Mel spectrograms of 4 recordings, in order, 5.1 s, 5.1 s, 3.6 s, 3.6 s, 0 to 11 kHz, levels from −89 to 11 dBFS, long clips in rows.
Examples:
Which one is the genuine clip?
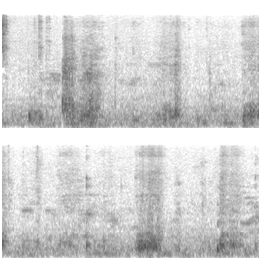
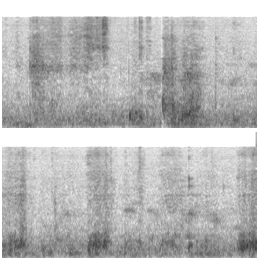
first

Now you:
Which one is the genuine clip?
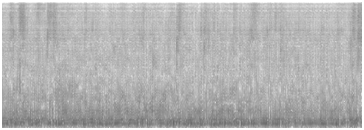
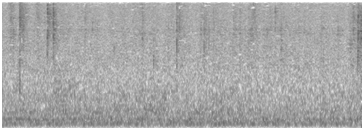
second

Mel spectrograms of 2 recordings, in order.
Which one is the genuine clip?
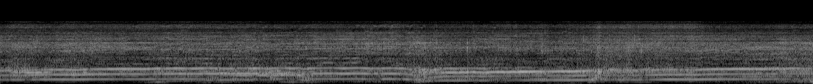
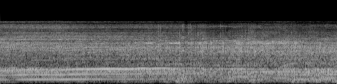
second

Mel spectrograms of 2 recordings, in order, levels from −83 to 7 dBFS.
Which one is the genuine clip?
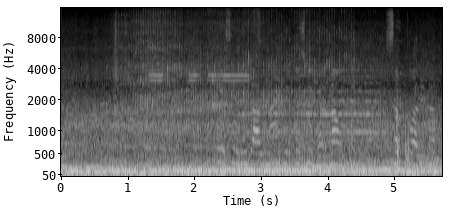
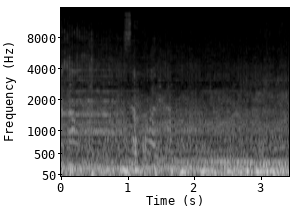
first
